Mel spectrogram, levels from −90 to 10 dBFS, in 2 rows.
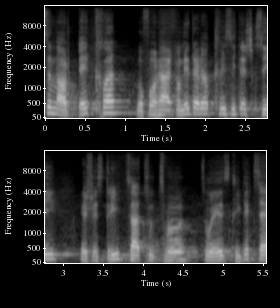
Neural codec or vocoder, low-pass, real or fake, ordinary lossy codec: codec, 44.1 kHz, 2.6 kbps, DAC; 14.4 kHz; fake; none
